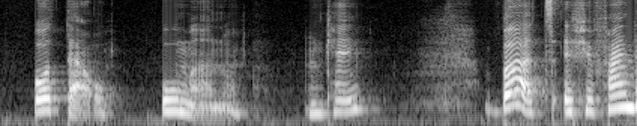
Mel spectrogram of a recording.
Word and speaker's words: humano: But in word in Portuguese words, the h is silent. História hotel humano, okay?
